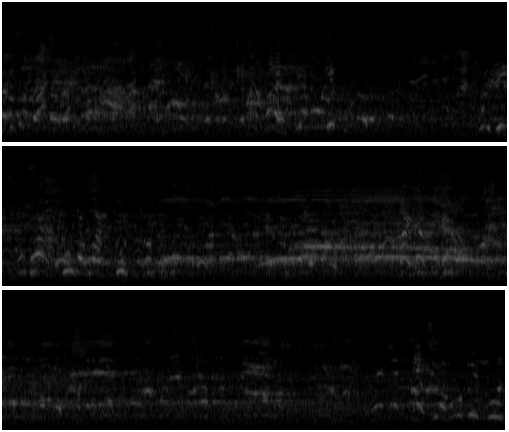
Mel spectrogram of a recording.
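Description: A crowd of people shouts and calls out in a large echoing hall.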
